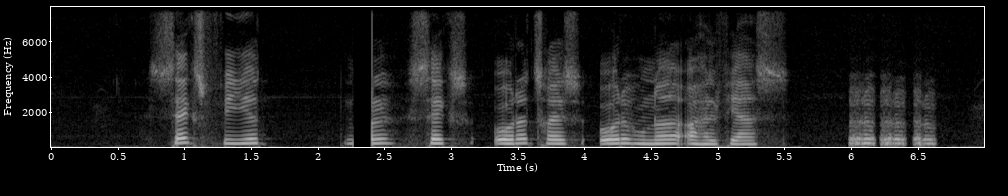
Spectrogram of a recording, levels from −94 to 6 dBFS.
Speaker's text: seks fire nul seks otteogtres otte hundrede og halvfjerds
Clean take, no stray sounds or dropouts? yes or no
no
